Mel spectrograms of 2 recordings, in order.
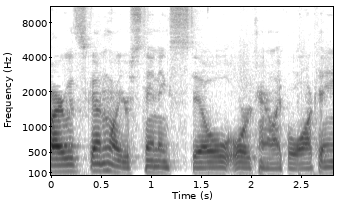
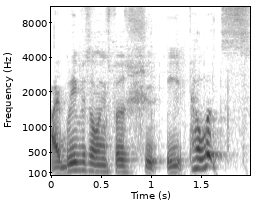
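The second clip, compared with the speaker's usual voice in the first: breaking voice, cracking in the middle; 3 semitones higher than usual. Explaining a possible game glitch, voice cracking. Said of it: "voice crack".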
